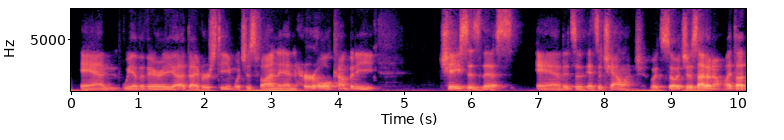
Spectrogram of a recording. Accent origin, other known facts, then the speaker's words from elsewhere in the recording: Canada; As a Canadian kid, growing up where I think, Brandon, I think in our high school, we might've had a couple kids of color, right?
